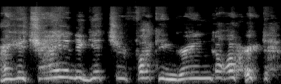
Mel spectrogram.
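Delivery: play-acted, all-out, very high, shrill scream. Retelling screaming at a doctor checking for a concussion: imitating own loud scream. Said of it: "I screamed as loud as I could".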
